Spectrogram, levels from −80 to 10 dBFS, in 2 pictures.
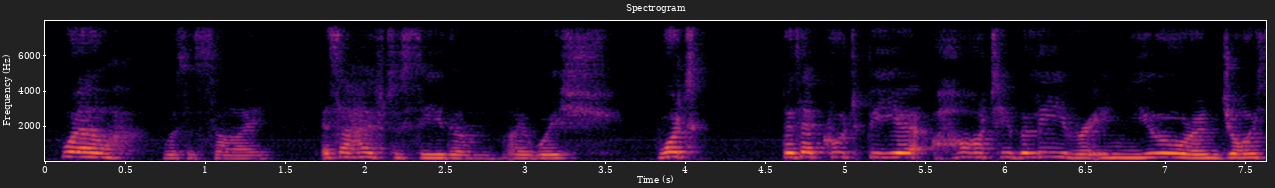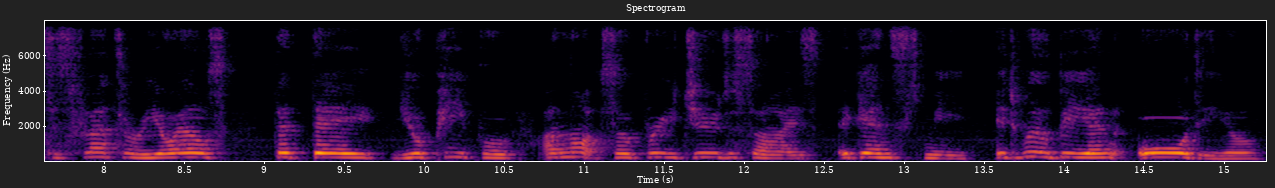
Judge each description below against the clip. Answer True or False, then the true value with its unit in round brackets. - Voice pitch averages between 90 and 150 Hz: False (230 Hz)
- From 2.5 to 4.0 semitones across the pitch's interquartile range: True (3.2 semitones)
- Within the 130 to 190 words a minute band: True (170 wpm)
